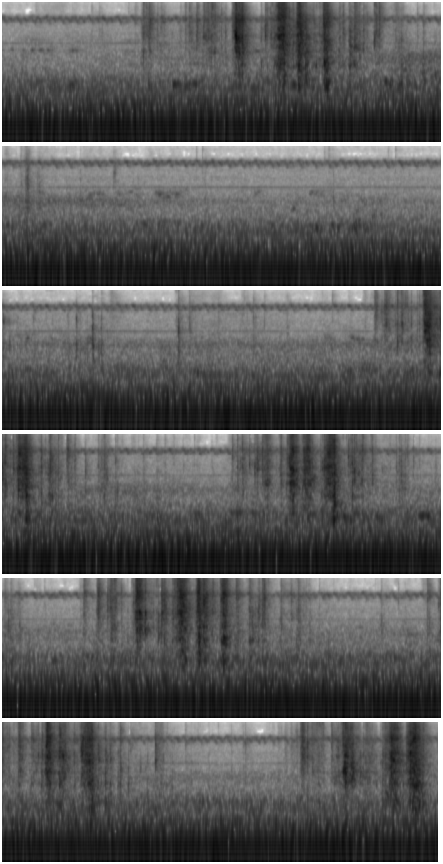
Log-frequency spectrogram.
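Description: Foil wrappers of Bowman Sapphire baseball card packs being torn open and crinkled by hand, in about six short bursts, with a long quiet stretch in the first half.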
